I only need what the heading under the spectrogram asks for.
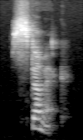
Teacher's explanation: that second syllable even though it's an a spelling is going to be pronounced with an e the same vowel sound that you hear in my pronunciation of words like kit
